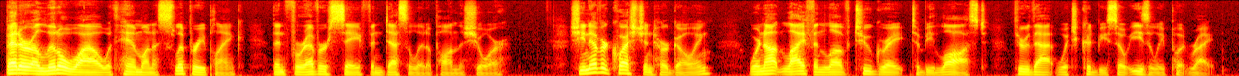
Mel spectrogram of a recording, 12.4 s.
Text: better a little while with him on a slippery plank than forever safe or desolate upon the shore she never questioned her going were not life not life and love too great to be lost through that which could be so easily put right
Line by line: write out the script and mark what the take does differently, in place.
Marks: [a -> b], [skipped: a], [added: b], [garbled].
better a little while with him on a slippery plank than forever safe [or -> and] desolate upon the shore she never questioned her going were not life [skipped: not life] and love too great to be lost through that which could be so easily put right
